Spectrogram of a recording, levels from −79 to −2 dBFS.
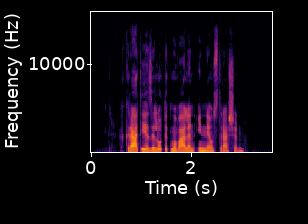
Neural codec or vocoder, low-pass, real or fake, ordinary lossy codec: none; 14.4 kHz; real; none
